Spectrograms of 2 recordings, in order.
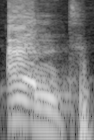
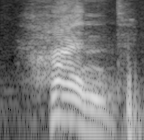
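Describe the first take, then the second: First: The word starts directly with a vowel. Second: The word starts with a clear h sound. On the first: The speaker calls it wrong. "but will say and" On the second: The speaker calls it right. "a teacher who will not say hand"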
